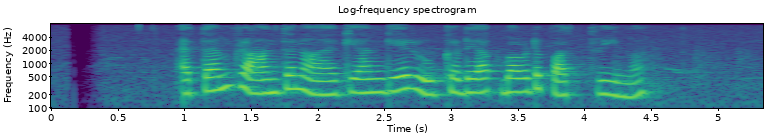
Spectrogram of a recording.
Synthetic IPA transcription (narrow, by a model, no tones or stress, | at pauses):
ʔæ̰t̪æmpɾaːnt̪ənaːjəkejaŋɡeːɾuːkəɖejak̚baʋəʈəpat̪ʋiːmə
